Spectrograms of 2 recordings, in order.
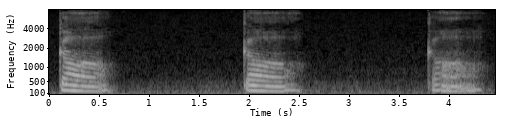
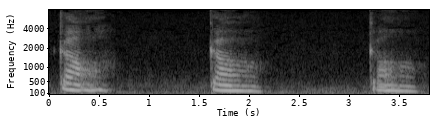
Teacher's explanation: the back of your tongue is going up and coming back down again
